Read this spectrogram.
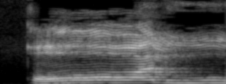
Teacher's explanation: قاف مستعلیہ میں سے ہے, موٹا پڑھنا ہے. الف سے پہلے زبر الف مدہ 2 سیکنڈ تک لمبا کریں گے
